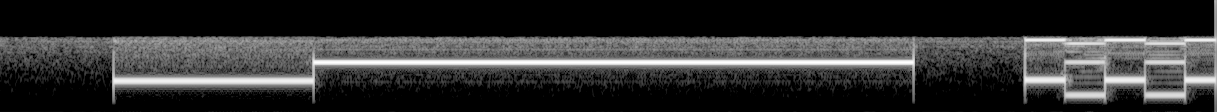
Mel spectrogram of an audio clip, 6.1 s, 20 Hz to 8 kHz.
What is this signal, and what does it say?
Two-tone page, heard as a one-second tone, then a three-second tone, about 860 then 1430 Hz, with noise. It is heard from 0.6 to 4.6 s.
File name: pager / 94 RESCUE OFC / wcalert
